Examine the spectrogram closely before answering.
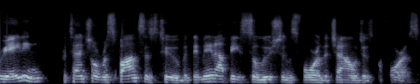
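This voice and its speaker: A man speaks with an American accent at a medium pitch. His pace is moderate and his pitch varies in an ordinary way. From US Northeast. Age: 60s. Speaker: impact investing executive. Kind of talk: podcast interview. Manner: halting, many fillers.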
